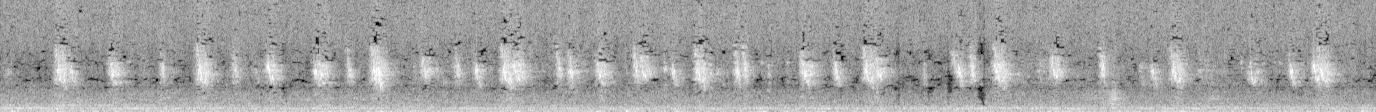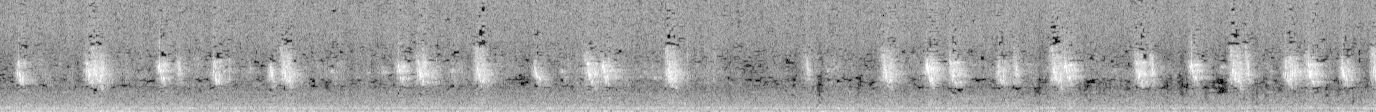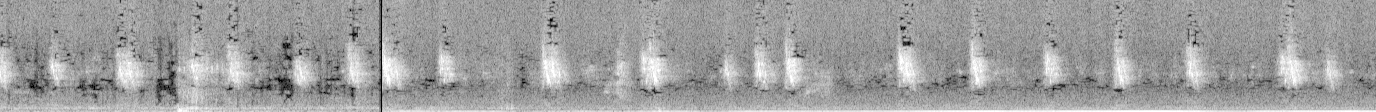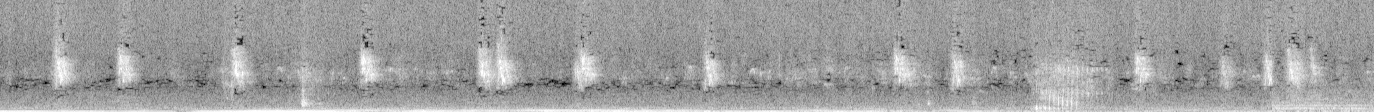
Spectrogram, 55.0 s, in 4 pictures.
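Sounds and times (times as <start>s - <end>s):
small birds chirping: 0.0s - 55.0s
low steady hum: 30.0s - 51.6s.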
